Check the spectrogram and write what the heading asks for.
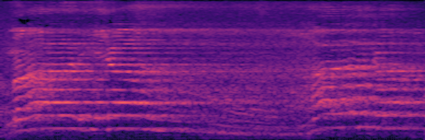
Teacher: Berhenti sejenak, tahan nafas, dua ketukan, langsung menyatu ke huruf H yang kedua. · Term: sattah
